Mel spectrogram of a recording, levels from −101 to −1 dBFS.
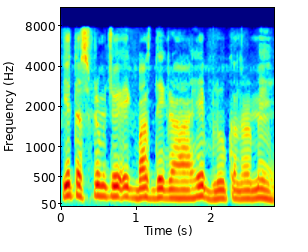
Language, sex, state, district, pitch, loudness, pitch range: Hindi, male, Arunachal Pradesh, Longding, 150 Hz, -16 LUFS, 140-170 Hz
